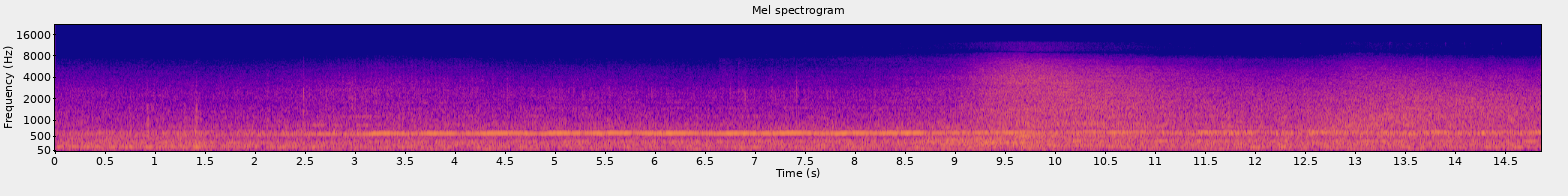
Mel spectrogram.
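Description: Road traffic noise from cars along the roadside, with a steady electric-bike assist motor whine that creeps slightly upward in pitch; a vehicle passes close by about two-thirds of the way through.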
